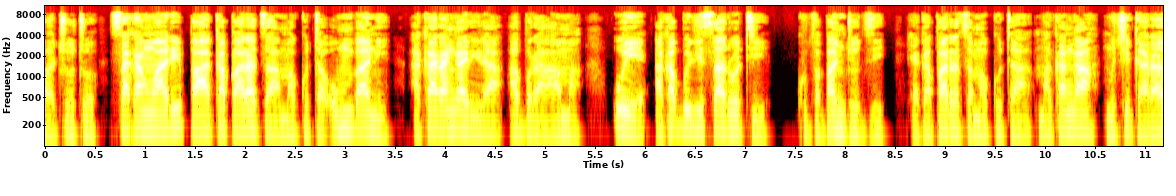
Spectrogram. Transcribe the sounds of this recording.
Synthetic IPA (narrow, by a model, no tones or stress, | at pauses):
t͡ʃoːtosakamwaɾipaːkapaɾad͡zamakutaʔomuɓani | akaɾaŋɡaɾiraːbʱuɾaɦaːma | uje̞akaɓuɗisaɾo̞ti | kub͡vap̬and͡ʒo̞d͡zi | jakapaɾad͡zamakutamakaŋɡamut͡ʃiɡʱaɾa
